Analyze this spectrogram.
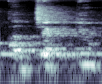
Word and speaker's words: adjective: इसमें इसका correct pronunciation, mind the pronunciation, D silent है, हम इसको एडजेक्टिव पढ़ते हैं।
